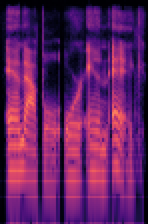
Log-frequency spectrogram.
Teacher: An apple or an egg lets you blend it perfectly so it just flows out as one unified rapid sound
